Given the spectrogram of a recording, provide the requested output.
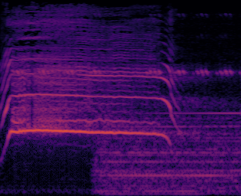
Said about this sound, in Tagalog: Pero wala namang nangyari hanggang sa may marinig kaming sumigaw mula sa ibaba.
